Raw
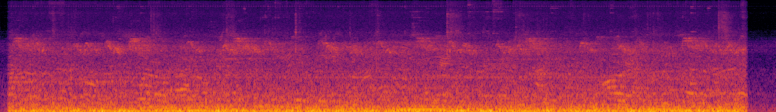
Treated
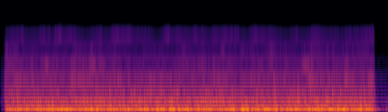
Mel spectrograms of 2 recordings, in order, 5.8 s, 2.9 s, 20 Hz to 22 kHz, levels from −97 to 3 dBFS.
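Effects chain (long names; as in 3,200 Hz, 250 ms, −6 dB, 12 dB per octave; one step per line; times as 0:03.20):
lower of the sound and its delayed copy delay 4.1 ms
wrong playback speed 7.5 ips tape played at 15 ips
channel vocoder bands 8, saw 134 Hz
level −6 dB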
